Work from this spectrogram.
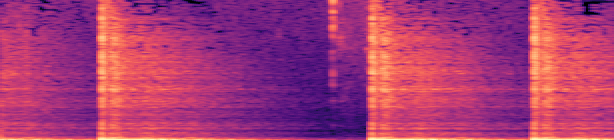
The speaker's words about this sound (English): So, don't judge me too harshly that this won't sound exactly the same. But if I put a big reverb on the kick drum, it sounds like this.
